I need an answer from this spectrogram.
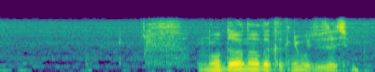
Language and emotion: Russian, neutral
